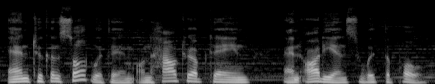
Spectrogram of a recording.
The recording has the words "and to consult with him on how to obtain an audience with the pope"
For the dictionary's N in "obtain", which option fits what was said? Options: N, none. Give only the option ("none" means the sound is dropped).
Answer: N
